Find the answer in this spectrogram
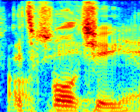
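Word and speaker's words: Fulci: But most importantly, it was Luchio Fulky's zombie 2 aka sometimes they pronounce it Fulgi. I've known Fulchi. It's Fulchi. Okay.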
